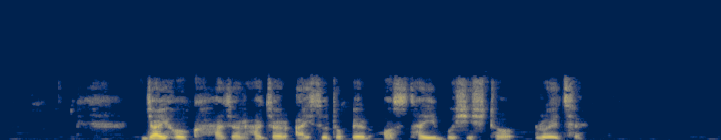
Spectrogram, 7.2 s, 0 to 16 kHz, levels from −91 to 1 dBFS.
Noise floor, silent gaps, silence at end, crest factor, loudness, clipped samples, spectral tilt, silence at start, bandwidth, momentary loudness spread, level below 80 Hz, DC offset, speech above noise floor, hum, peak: -90 dBFS; none; 1.4 s; 22 dB; -22 LUFS; under 0.1%; -4 dB/octave; 1.45 s; 7.4 kHz; 12 LU; -70 dBFS; under 0.1%; 68 dB; none; -2 dBFS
